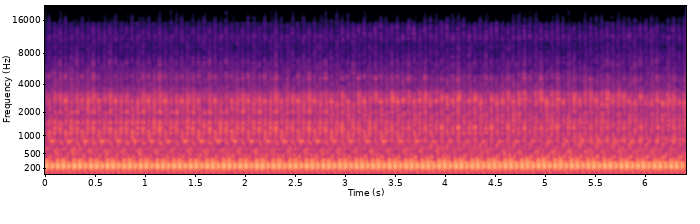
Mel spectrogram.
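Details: Yanmar 3QM30 three-cylinder marine diesel, jump-started with a second set of cables and the decompression lever in run, idles with a steady even clatter of about three beats a second and no misses or knocks. Oil pressure reached 75–80 psi, with no cooling water hooked up yet. Normal idle.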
